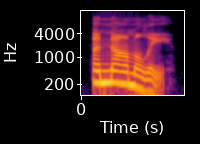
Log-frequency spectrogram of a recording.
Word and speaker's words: anomaly: Anomaly, pronounced a-nom-a-ly.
